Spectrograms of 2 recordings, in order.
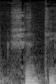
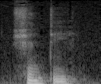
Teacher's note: all three so far one thing that kind of happens is whenever there's a sh sound it almost turns into a whistle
